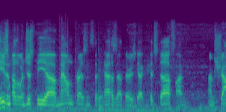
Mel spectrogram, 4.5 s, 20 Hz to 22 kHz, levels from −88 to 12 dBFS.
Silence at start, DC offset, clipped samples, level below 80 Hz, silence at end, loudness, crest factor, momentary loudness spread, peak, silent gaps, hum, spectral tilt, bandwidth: 0 s; under 0.1%; under 0.1%; -44 dBFS; 0 s; -22 LUFS; 18 dB; 15 LU; -4 dBFS; none; none; -4.5 dB/octave; 11.5 kHz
